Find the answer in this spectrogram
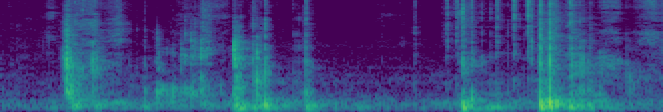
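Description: Faint, scattered clicks and crackles of a picture book's paper pages being fingered and turned.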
